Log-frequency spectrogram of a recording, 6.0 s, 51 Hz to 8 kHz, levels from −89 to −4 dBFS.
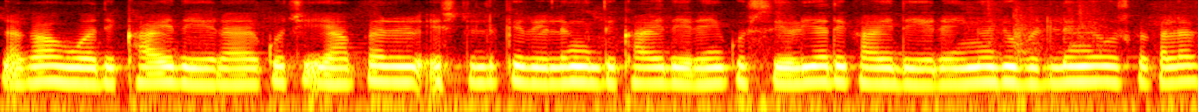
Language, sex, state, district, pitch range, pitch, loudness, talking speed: Hindi, female, Delhi, New Delhi, 190-200 Hz, 195 Hz, -14 LUFS, 280 wpm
